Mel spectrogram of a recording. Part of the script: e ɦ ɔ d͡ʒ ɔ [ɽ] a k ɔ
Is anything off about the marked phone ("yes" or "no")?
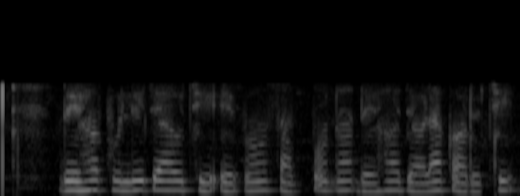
yes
